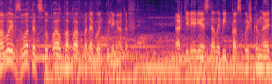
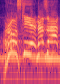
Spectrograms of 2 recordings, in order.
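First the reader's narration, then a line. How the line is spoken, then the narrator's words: Shout. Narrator (Russian): крикнул он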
